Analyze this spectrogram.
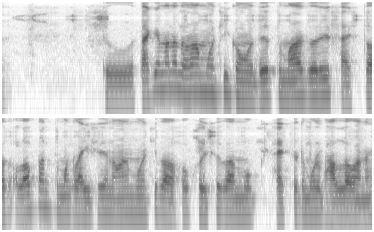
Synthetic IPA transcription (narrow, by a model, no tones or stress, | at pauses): totakɛmanɛdʱɔɹamojkikɔʊ̃zɛtʊmaɹzodisajstɔtɔ̰lɔpmanɛtʊmaklaɡisizɛnɔɦɔjmojkibaɔxokhojsʊ̃bamʊksajstɔtumʊɹbʱalːɔɡanaj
